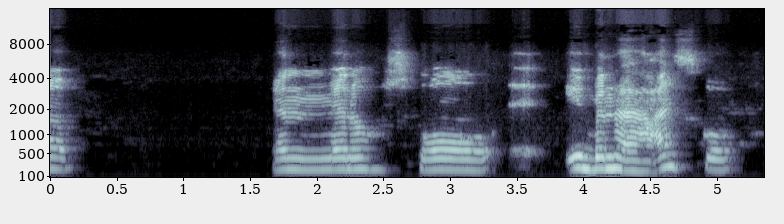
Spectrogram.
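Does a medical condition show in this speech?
Yes: cerebral palsy; uses a wheelchair.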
